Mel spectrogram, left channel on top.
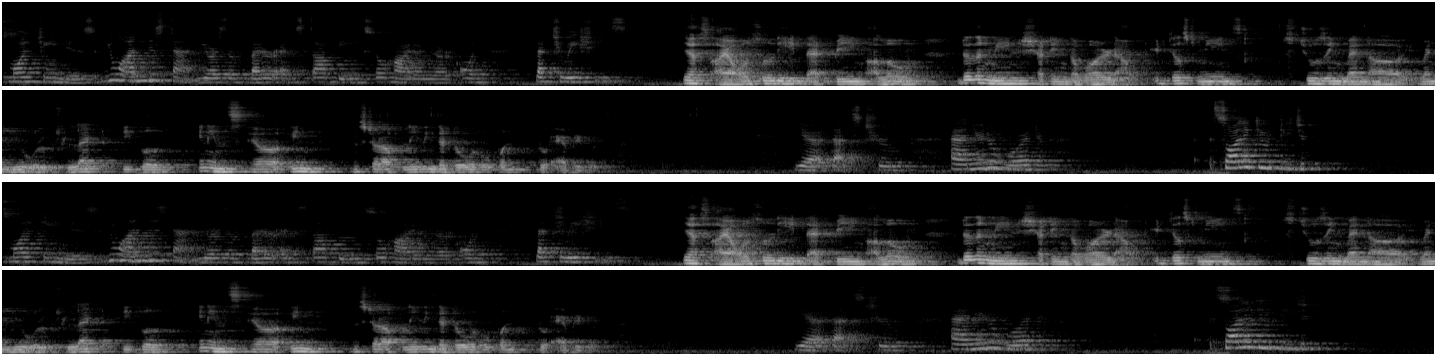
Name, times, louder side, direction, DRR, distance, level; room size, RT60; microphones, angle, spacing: voice 1, 0.0-4.8 5.3-6.2 22.2-24.7 26.4-27.4, left 1 dB, 65° left, 2 dB, 4.0 m, -39 dB
voice 2, 6.8-12.4 12.8-15.3 15.5-16.0 16.3-17.5 17.8-20.3, left 1 dB, 10° left, 5 dB, 1.2 m, -28 dB
23.5 x 17.5 x 7.4 m, 1.1 s
head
